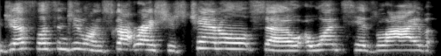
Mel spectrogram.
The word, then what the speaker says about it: Reisch: I'm also going to put the link of the author in the, it's R-I, is it C-H-S, right? Or S-C-H, Reisch. Okay, so that's how you say his name.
